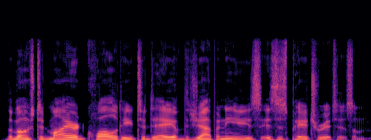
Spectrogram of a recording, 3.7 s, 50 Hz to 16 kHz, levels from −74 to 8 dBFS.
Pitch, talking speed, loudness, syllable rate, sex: 125 Hz, 195 wpm, -18 LUFS, 5.9 syllables/s, male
